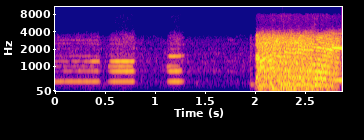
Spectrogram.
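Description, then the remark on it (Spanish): Car horns honk three times in quick succession, then a loud, dense wash of traffic noise rises abruptly from a caravan of roughly 3,000 to 4,000 cars passing. “Increíblemente, esto es uno de los momentos más grandes que he visto de caravana de autos. Aproximadamente 3.000, 4.000 automóviles.”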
